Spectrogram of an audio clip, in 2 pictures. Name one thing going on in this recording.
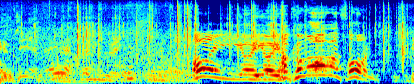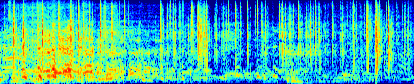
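A firework fountain hisses and crackles nearby.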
